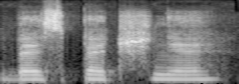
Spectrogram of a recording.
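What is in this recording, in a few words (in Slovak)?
"bezpečne", Slovak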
